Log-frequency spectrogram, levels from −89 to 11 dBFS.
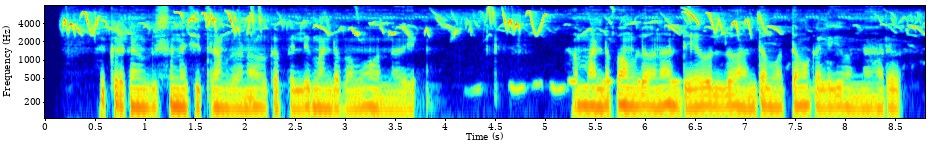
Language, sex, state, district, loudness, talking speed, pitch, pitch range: Telugu, male, Andhra Pradesh, Sri Satya Sai, -16 LUFS, 95 wpm, 85 Hz, 80-90 Hz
